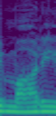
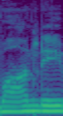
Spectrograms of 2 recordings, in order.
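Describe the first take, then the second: First: Maudie said without an n, MAW-dee; Maudie pronunciation. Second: Maundy said slowly with an n, MAWN-dee; Maundy pronunciation. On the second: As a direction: draw out Maundy with the n sounded. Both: Shown as a demonstration. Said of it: "supposed to be Maudie or Mondi".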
